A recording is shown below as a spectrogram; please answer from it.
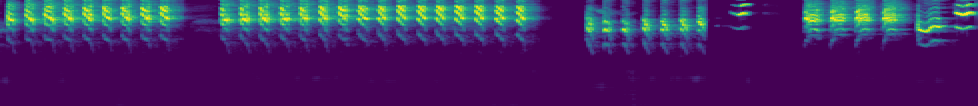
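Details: Long-tailed shrike, known locally as cendet, singing a masteran tutor recording in the 'tembakan gereja kuntilanak' style: long, rapid, buzzy chattering rattles of dense repeated notes, broken by brief pauses, then scratchy bursts and a few thin whistles.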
